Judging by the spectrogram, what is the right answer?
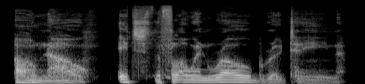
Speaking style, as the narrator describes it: Jake, seated only a few feet away, whispered to Libby

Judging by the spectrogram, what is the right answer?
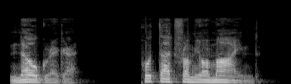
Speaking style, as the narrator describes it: said Vicus firmly

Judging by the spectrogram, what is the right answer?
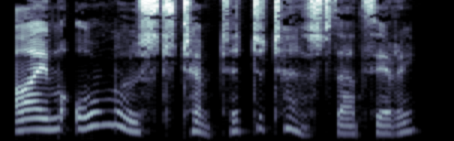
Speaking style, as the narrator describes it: he murmured

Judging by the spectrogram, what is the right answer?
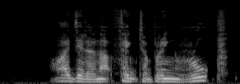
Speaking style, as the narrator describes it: Jamie muttered

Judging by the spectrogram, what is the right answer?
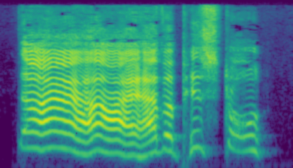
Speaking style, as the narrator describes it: it cried

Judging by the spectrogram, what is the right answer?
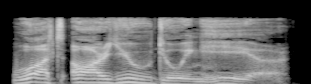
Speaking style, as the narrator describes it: a voice boomed

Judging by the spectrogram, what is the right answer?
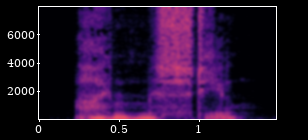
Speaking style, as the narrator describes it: he said, his voice husky with desire

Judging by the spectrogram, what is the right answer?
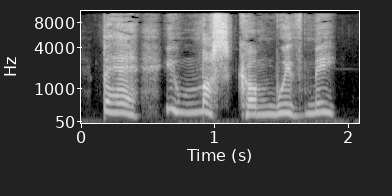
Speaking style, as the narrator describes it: I urged as much as begged

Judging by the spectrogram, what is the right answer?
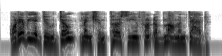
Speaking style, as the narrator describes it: Ron told Harry in a tense voice

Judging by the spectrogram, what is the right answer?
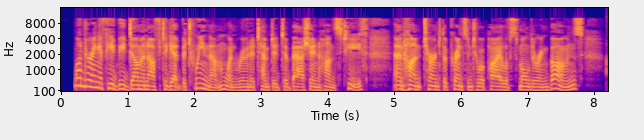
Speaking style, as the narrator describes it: Isaiah said quickly

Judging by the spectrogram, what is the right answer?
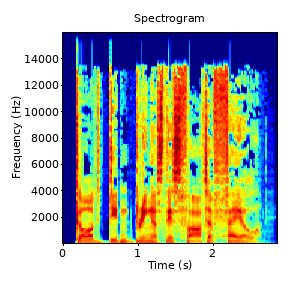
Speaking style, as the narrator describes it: he shouted confidently

